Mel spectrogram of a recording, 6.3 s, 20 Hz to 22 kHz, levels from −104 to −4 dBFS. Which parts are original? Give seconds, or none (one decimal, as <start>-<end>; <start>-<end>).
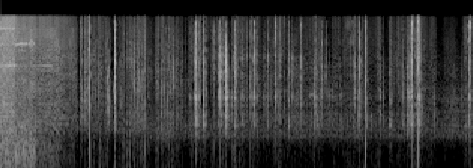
0.0-0.5; 1.2-1.7; 2.3-6.3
